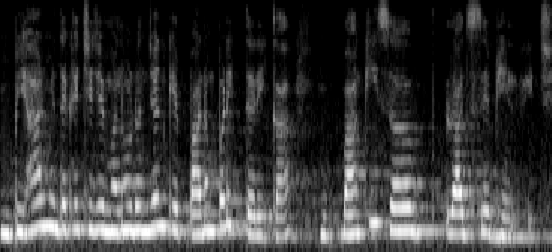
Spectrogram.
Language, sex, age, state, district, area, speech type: Maithili, female, 18-30, Bihar, Madhubani, urban, spontaneous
